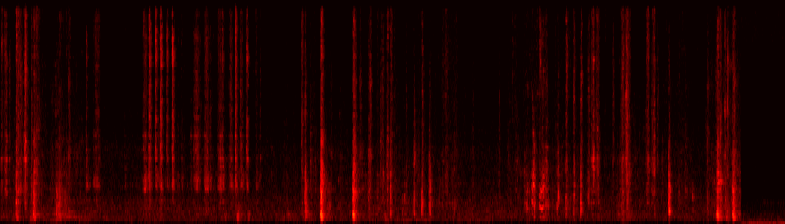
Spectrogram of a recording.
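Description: Irregular light clicks and knocks, some in quick clusters, as an engine hanging from an engine crane on lifting chains is shifted and worked into place by hand.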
